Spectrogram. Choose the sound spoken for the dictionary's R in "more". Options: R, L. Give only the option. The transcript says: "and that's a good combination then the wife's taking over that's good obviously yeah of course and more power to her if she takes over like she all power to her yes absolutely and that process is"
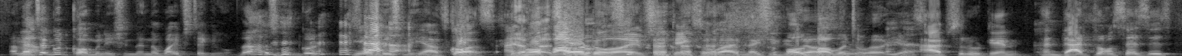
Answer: L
